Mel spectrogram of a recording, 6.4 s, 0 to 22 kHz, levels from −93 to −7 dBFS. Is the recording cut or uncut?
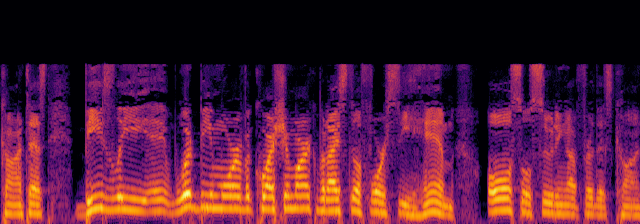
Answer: uncut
